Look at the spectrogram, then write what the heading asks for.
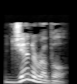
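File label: "generable", British English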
